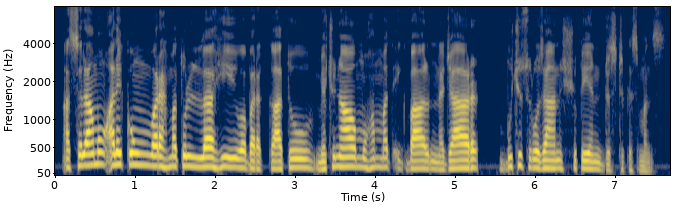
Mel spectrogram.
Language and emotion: Kashmiri, neutral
